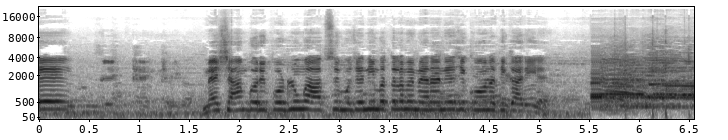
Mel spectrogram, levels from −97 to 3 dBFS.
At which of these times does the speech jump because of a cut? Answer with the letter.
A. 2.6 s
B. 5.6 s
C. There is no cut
B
